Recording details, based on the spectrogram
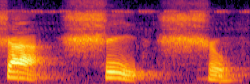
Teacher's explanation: huruf shin ini memiliki sifat hamas. Artinya harus ada nafas yang keluar. Nafasnya atau hamasnya ini lebih banyak daripada huruf hamas yang lain.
